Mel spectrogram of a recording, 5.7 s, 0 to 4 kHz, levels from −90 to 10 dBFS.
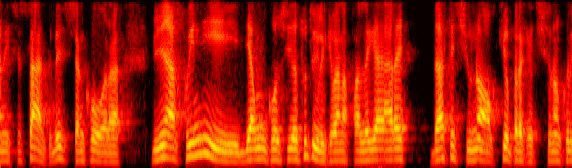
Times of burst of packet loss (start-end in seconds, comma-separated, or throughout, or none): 3.78-3.86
